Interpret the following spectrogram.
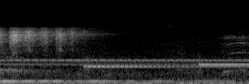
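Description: Live electronic music from synthesizers. A pulsing high texture fades out under a second in, leaving a steady low drone and two sustained tones.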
